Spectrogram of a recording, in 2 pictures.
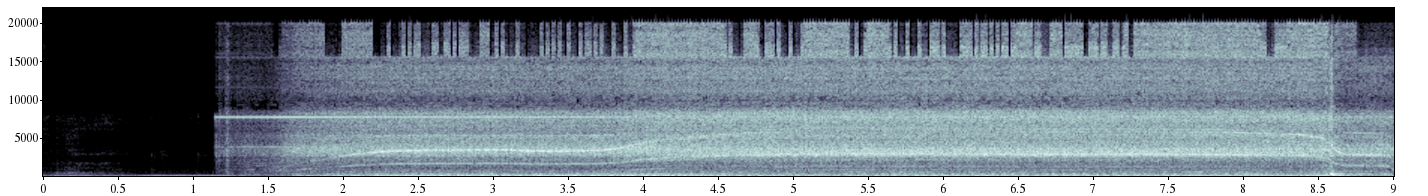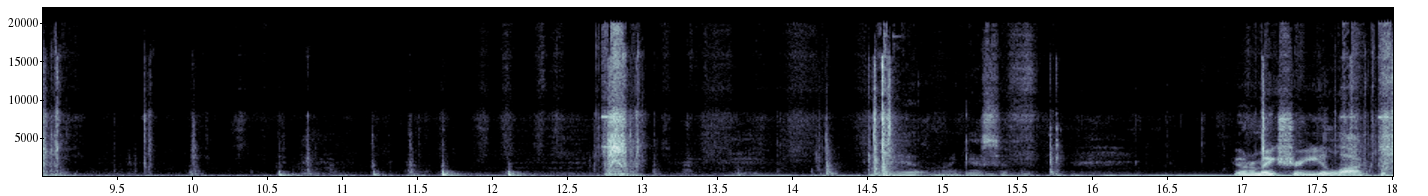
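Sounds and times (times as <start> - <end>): electric drill whining: 1.2 - 9.2.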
